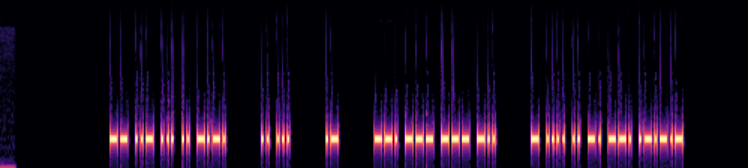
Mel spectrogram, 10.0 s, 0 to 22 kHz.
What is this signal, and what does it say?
Morse code, heard as a keyed tone, about 34 wpm, 700 Hz. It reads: MUSIC IS A GOOD THING.
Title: 2x Word-Spacing - Sentences from Top 300 Words - 35wpm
